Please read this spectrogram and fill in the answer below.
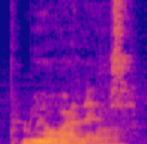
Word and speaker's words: plurale: And the U is like U. Plurales.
